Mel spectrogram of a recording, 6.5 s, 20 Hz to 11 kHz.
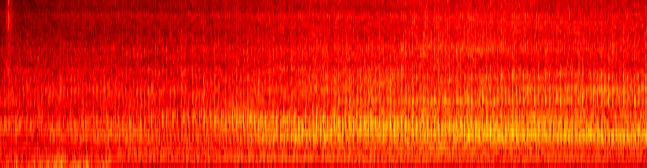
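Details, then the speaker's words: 2011 Honda Accord on a cold start: a fast, even ticking clatter over the idle grows louder over a few seconds and sounds like low oil, but oil is full. It lasts 5–10 minutes until warm and returns after sitting an hour; cause unknown. "It'll do that for 5 or 10 minutes until the engine's warm, and then, I can turn it off, back on, drive it. It's fine. It just does it, and then if it sits for an hour, it'll be loud again."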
